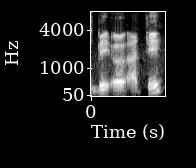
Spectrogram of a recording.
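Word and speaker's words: Polar Beat: Polar P-O-L-A-R B-E, espace B-E-A-T, Beat, comme Heartbeat, eh ben, tu peux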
